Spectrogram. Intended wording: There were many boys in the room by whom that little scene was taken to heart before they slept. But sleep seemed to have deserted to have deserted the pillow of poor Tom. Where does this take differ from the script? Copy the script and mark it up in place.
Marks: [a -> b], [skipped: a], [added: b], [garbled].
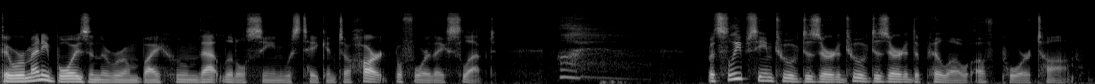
There were many boys in the room by whom that little scene was taken to heart before they slept. But sleep seemed to have deserted to have deserted the pillow of poor Tom.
